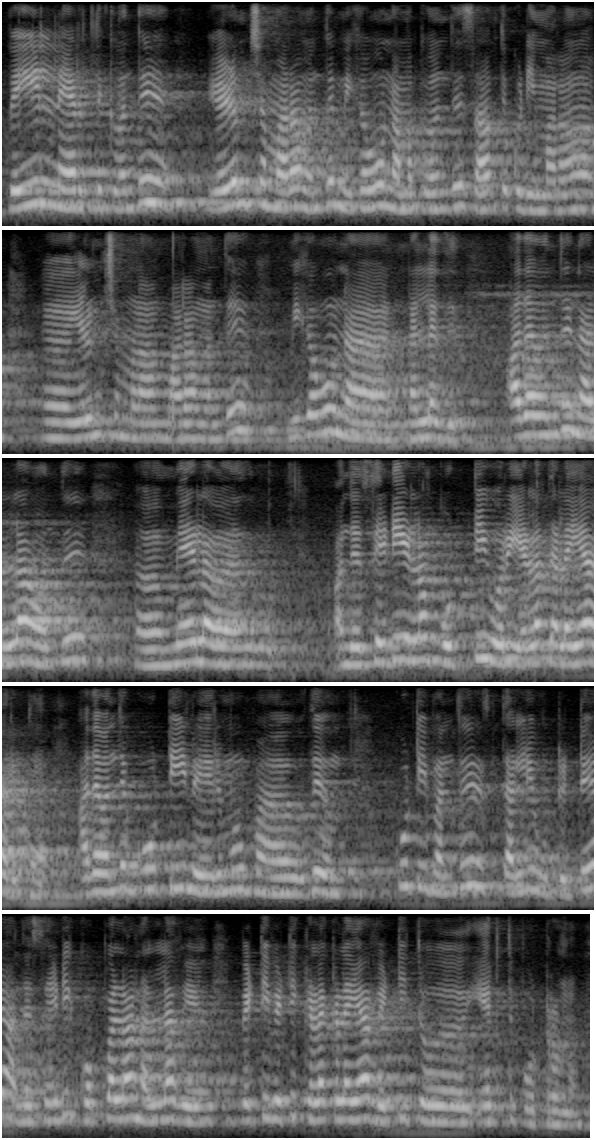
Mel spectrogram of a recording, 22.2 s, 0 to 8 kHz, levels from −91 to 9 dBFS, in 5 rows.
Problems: constant background noise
